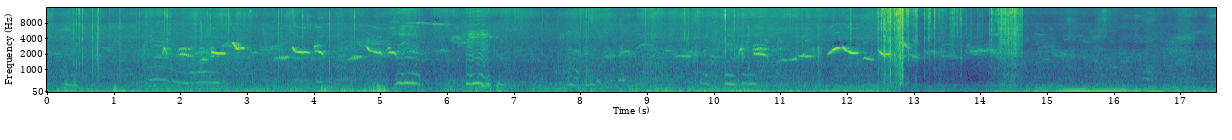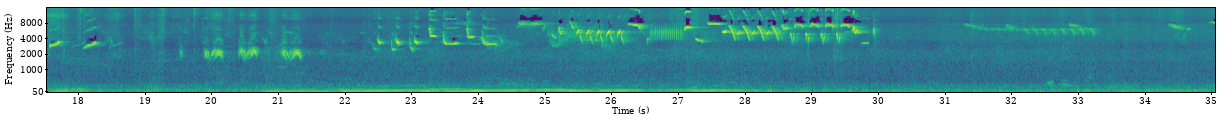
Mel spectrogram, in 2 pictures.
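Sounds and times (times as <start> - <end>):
birds chirping and trilling: 0.0 - 33.4, 34.2 - 35.0
low droning rumble: 13.2 - 18.5.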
